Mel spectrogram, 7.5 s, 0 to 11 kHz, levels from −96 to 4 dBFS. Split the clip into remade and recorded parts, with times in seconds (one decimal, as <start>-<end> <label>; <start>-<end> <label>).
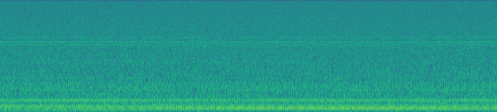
0.0-2.2 recorded; 2.2-6.6 remade; 6.6-7.5 recorded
